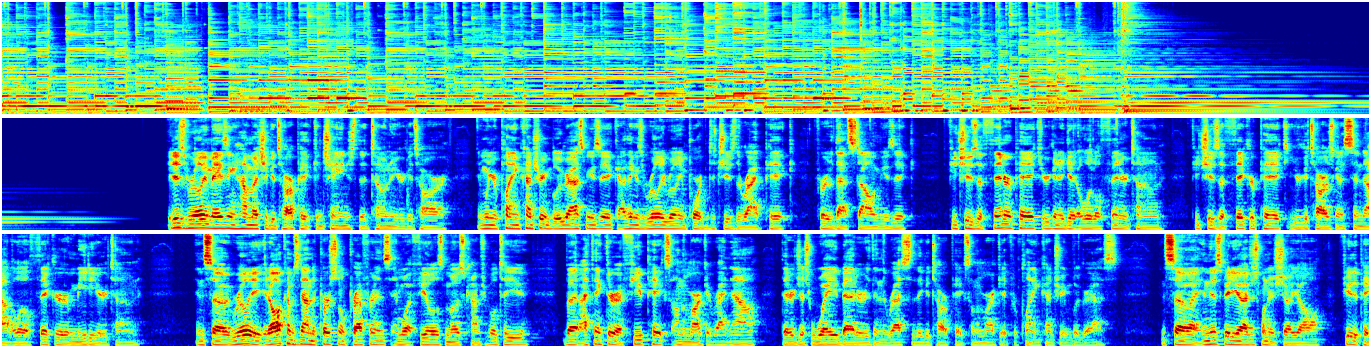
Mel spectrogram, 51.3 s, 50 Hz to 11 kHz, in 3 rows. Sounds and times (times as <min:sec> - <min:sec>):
Speech: 0:19.2 - 0:36.0, 0:36.6 - 0:51.2.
